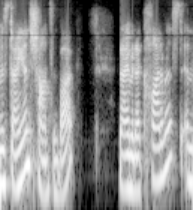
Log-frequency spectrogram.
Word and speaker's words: Schanzenbach: Professor Schanzenbach, you are recognized for 5 minutes for your opening statement.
